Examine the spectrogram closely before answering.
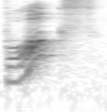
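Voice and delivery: pergunta confusa, mais aguda; pirata confuso. Acted. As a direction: estranhe a palavra. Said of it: "Braid Bear looked confused".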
